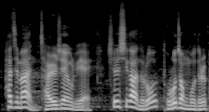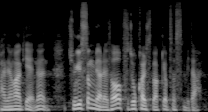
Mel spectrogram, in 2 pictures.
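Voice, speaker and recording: Male conference speaker, mid-pitched with lively intonation, formal scripted tech presentation, big hall reverb. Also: fast talker. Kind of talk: prepared technical presentation.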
